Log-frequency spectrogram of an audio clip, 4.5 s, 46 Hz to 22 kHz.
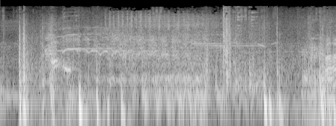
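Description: A horse in Red Dead Redemption 2 gives a loud, wavering whinny with snorts, and hooves clip-clop sharply nearby.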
